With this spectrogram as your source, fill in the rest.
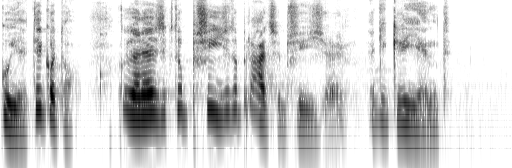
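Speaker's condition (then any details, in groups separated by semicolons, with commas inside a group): Down syndrome; adult, intellectual disability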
